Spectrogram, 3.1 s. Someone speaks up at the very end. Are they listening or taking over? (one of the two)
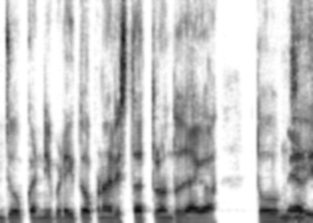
listening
